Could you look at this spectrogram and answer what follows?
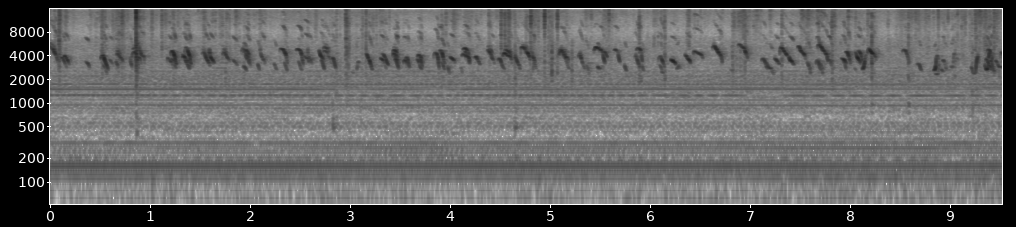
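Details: Playful baby chickens peeping nonstop, a crowd of brief, high-pitched downward chirps tumbling over one another, with a constant low droning hum underneath and a faint click or two.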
